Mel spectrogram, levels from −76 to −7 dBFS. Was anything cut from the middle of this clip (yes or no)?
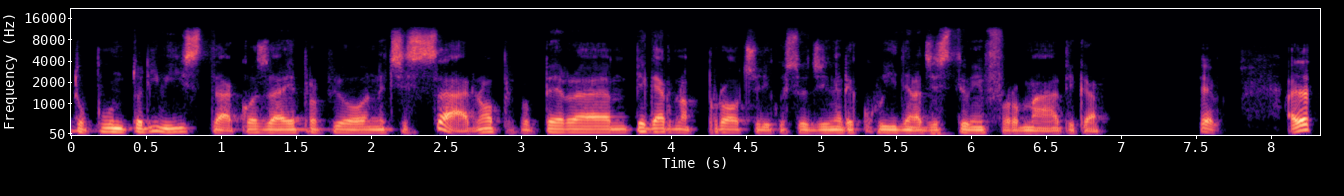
no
